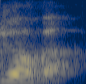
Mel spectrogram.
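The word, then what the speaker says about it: योग: universal self is called yoga. If we go to a remote village of India, if we ask about yoga, yoga is a Western word, but in India it is pronounced like yog.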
